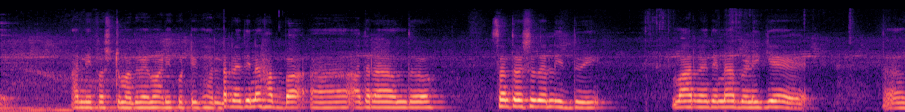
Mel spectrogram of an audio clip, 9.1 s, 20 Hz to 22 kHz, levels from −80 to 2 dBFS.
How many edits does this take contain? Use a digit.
1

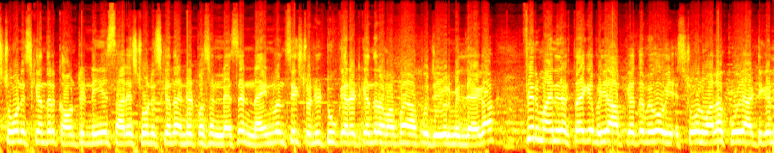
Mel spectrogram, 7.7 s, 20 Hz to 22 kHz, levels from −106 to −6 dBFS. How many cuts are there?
0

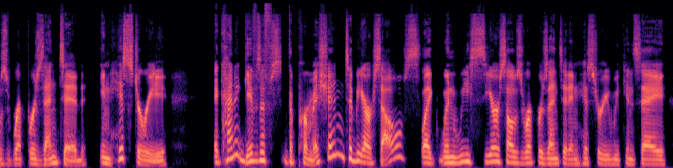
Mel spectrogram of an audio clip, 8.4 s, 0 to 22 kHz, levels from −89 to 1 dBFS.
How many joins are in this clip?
2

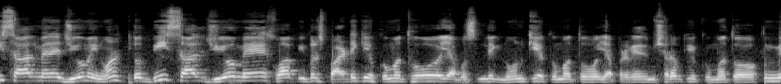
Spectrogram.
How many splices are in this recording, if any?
1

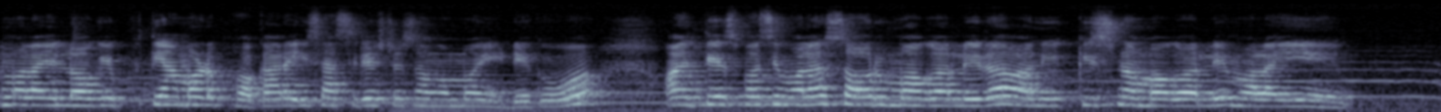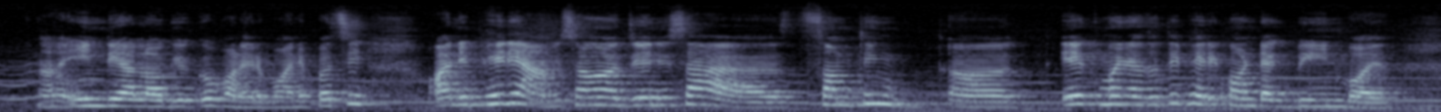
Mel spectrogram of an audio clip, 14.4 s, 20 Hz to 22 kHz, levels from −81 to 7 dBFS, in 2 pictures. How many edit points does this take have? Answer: 0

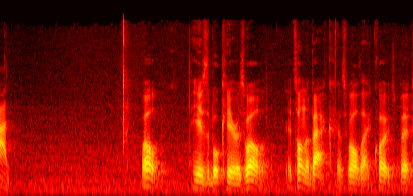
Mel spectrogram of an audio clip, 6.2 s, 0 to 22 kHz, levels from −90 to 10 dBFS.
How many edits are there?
1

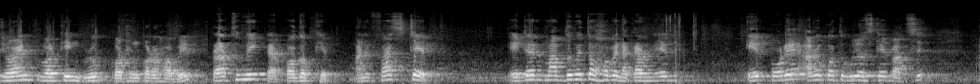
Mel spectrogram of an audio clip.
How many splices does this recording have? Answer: 1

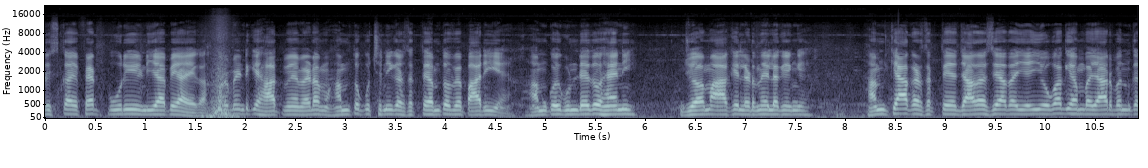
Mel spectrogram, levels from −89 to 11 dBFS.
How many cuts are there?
1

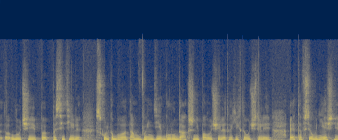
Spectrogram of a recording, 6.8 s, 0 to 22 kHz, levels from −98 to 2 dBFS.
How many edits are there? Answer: 0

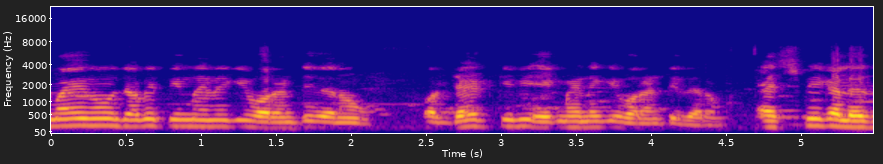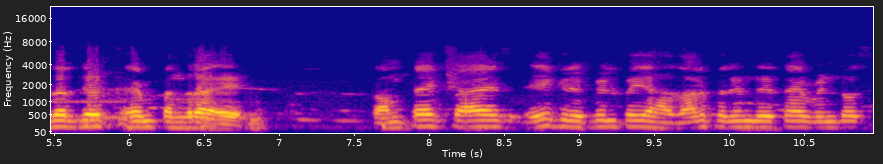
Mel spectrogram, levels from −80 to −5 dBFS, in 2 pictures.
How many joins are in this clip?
1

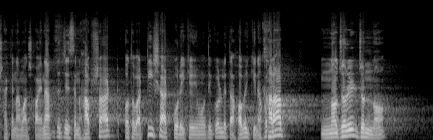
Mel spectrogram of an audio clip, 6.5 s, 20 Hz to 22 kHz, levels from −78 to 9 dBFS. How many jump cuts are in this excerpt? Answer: 2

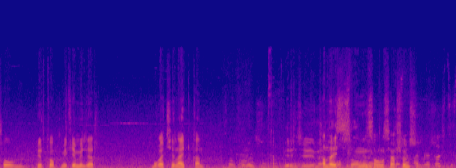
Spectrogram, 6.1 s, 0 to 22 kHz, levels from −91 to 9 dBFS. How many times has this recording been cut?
0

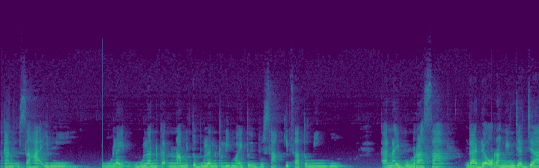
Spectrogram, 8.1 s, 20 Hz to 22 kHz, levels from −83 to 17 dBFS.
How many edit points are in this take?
1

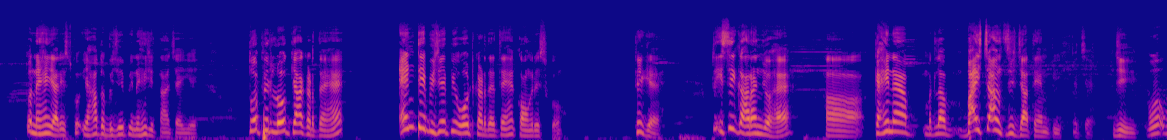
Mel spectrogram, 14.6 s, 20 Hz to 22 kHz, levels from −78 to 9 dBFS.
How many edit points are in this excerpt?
0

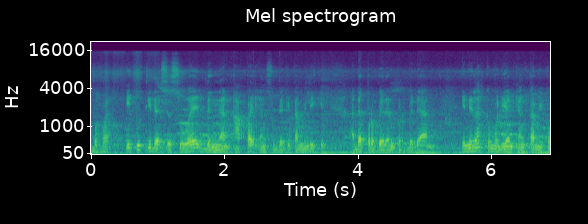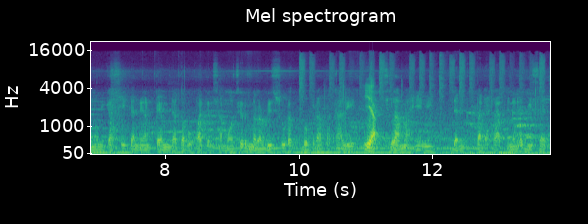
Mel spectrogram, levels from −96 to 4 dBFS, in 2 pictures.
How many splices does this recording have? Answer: 0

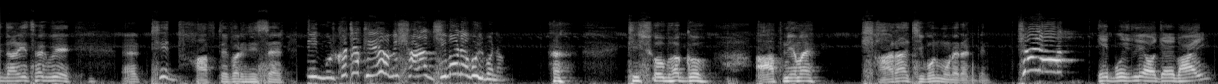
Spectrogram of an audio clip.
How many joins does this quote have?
2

